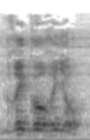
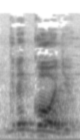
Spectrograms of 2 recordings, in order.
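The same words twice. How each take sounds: First: Gregorio evenly, weight on the final "o"; French final stress. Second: Gregório with GÓ loud and long; Gregório said the Portuguese way, strong middle; Portuguese stress. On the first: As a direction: lengthen the last syllable of Gregorio. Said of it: "en français on dit Gregorio". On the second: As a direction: punch the "gó" in Gregório. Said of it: "en portugais on dit Gregório". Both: Shown as a demonstration.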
